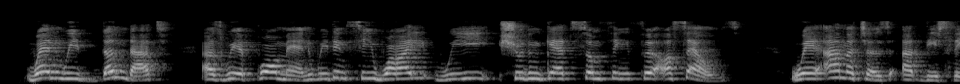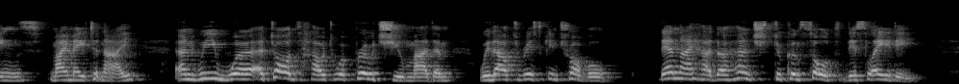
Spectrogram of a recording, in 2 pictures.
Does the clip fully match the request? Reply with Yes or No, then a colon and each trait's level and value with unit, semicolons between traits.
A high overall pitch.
Yes: high, 245 Hz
